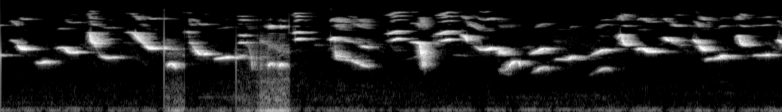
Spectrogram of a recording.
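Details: Great-billed seed-finch singing the flauta song style with repetition: a dense run of short, clear whistled notes, many sliding up or down, packed closely together at high pitch with no background sounds.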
